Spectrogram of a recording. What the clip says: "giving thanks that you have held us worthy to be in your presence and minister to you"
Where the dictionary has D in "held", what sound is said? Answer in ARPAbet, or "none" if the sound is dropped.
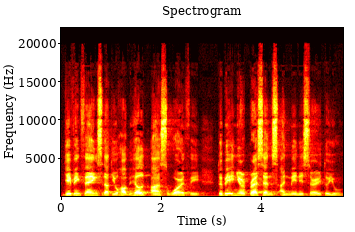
D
